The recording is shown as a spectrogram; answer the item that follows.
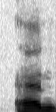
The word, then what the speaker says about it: and: Okay, if and is in the middle of two words, we don't pronounce D. Okay, so, but if it is after a comma or at the beginning, we must pronounce D.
